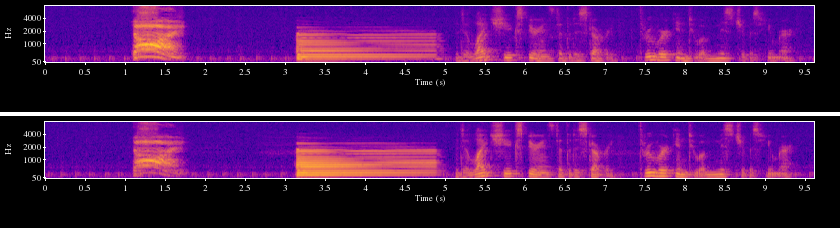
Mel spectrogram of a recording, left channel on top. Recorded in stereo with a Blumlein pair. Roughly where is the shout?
Ahead left.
